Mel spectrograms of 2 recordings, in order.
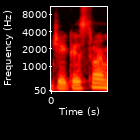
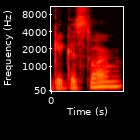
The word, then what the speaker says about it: Gigastorm: But I swear instead of saying Gigastorm, he said Gigastorm. So you know the hard G has been corrected.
